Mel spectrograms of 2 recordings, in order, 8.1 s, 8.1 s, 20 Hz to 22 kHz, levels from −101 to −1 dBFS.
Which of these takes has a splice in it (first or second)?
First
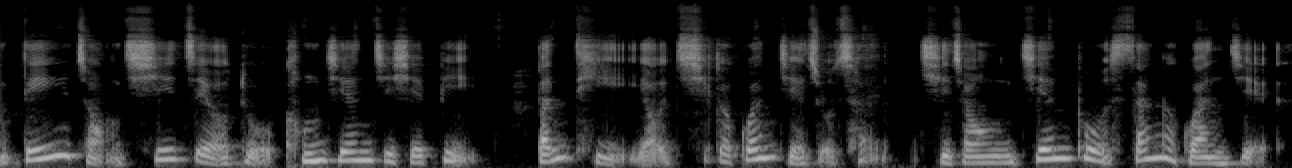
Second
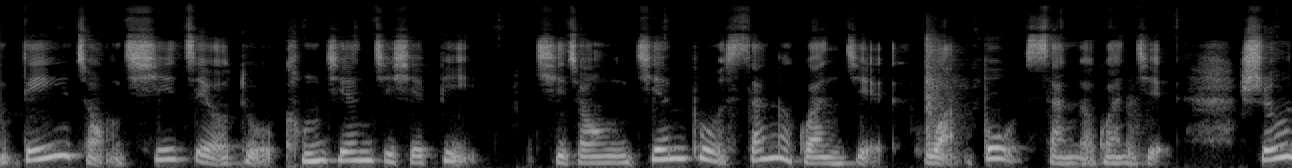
second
